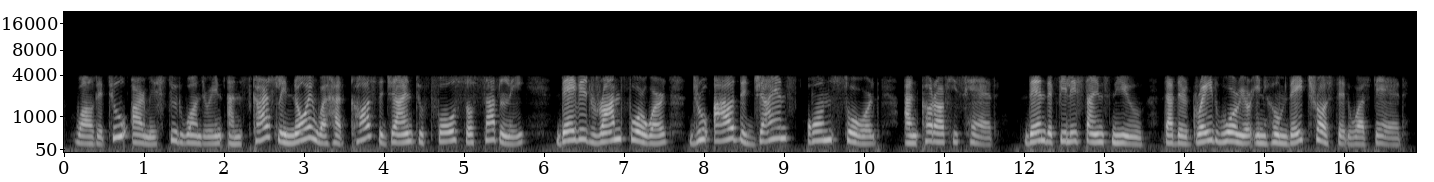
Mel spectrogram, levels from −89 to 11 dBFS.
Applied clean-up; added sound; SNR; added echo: none; none; none; none.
